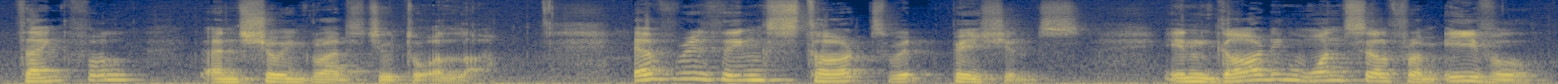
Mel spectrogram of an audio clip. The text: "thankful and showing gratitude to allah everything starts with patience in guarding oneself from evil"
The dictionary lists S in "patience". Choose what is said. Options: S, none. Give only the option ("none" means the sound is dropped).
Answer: S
